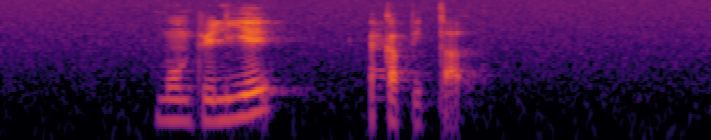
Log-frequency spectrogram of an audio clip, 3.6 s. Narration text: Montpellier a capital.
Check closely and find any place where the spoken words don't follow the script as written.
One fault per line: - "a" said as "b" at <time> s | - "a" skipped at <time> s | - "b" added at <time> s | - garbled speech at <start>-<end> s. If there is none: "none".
none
